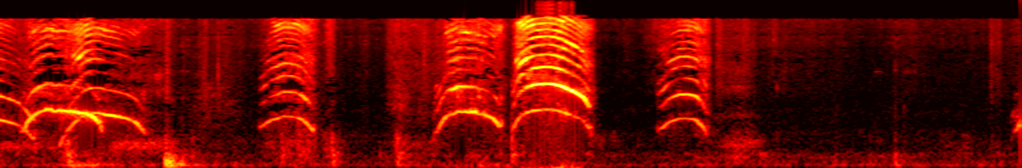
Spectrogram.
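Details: A handful of piercing kitten meows, some doubled and overlapping, the loudest a strained, drawn-out cry, followed by several seconds of near quiet.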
